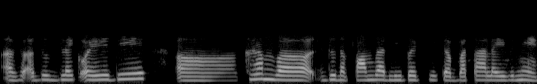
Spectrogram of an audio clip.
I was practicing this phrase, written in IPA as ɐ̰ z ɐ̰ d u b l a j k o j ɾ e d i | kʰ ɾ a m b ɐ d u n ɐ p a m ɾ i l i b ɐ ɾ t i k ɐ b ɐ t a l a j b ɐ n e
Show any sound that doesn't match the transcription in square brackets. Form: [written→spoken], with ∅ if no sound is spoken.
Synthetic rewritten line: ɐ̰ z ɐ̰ d u b l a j k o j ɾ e d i | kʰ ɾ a m b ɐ d u n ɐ p a m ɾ [i→a] l i b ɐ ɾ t i k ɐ b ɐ t a l a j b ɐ n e

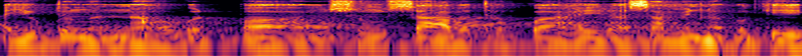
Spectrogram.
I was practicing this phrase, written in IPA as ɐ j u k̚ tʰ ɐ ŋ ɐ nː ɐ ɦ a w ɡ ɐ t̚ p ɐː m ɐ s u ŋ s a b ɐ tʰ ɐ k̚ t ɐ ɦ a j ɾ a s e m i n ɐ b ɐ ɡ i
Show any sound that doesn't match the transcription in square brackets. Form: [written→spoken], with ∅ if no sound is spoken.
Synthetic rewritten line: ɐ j u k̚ [tʰ→t] ɐ ŋ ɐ nː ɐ ɦ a w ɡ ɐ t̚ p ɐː m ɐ s u ŋ s a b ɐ tʰ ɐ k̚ [t→p] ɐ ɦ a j ɾ a s [e→a] m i n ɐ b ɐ ɡ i

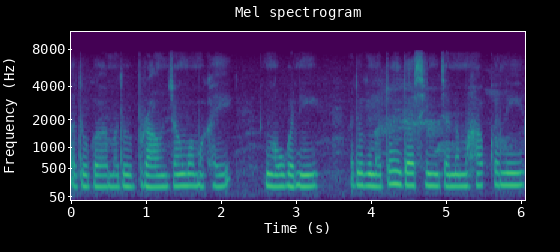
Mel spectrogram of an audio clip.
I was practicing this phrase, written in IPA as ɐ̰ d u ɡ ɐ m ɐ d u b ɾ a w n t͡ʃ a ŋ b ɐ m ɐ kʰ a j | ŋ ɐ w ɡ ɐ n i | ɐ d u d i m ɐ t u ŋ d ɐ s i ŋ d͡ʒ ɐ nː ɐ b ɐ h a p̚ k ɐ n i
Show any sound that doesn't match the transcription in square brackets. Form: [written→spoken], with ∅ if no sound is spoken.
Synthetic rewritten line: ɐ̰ d u ɡ ɐ m ɐ d u b ɾ a w n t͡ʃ a ŋ b ɐ m ɐ kʰ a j | ŋ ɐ w ɡ ɐ n i | ɐ d u [d→ɡ] i m ɐ t u ŋ d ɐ s i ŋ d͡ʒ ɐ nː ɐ [b→m] ɐ h a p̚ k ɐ n i

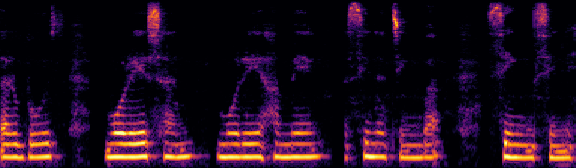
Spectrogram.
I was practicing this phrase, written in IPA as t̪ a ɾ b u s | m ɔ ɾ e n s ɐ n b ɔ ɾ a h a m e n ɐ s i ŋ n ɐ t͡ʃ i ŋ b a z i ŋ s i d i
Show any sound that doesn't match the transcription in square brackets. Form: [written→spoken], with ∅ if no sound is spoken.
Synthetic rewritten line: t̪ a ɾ b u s | m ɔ ɾ e [n→∅] s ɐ n [b→m] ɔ ɾ [a→e] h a m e [n→ŋ] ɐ s i [ŋ→∅] n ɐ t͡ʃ i ŋ b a [z→s] i ŋ s i [d→n] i

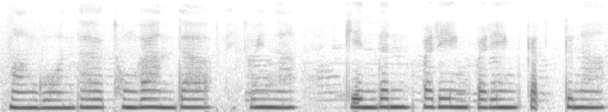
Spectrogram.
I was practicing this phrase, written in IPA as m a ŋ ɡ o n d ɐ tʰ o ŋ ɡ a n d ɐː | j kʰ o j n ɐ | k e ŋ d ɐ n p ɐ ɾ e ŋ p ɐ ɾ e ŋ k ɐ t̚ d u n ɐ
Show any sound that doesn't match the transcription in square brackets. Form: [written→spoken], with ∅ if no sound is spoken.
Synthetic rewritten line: m a ŋ ɡ o n d ɐ tʰ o ŋ ɡ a n d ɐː | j kʰ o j n ɐ | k e [ŋ→n] d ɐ n p ɐ ɾ e ŋ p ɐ ɾ e ŋ k ɐ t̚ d u n ɐ

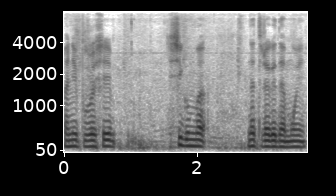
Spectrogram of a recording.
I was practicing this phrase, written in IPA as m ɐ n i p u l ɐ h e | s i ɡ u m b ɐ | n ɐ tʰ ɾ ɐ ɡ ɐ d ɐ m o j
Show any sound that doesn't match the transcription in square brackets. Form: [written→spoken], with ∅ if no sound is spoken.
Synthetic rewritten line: m ɐ n i p u [l→ɾ] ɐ [h→s] e | s i ɡ u m b ɐ | n ɐ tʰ ɾ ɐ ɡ ɐ d ɐ m o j

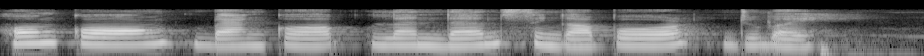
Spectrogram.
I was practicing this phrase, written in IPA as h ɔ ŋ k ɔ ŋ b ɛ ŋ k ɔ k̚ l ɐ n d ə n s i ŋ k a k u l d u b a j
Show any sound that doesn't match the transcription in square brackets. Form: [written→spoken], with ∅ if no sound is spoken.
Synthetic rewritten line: h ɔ ŋ k ɔ ŋ b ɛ ŋ k ɔ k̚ l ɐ n d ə n s i ŋ [k→ɡ] a [k→p] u [l→ɾ] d u b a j

